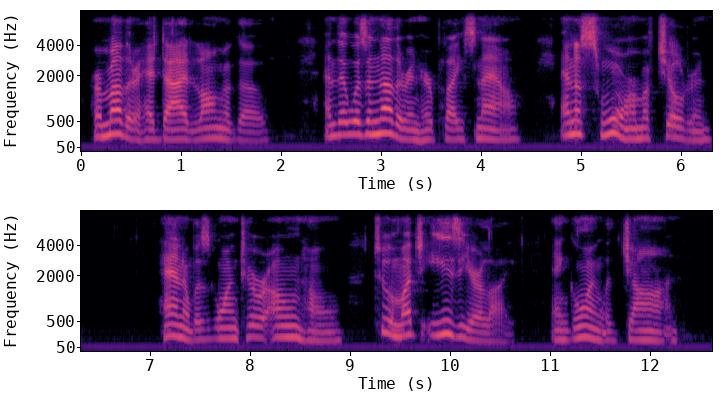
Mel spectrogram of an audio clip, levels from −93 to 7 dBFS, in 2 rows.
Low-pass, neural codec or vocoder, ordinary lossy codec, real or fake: 7.2 kHz; none; Opus, 32 kbps; real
